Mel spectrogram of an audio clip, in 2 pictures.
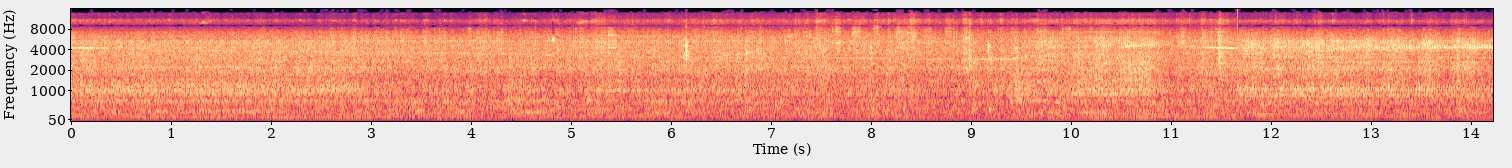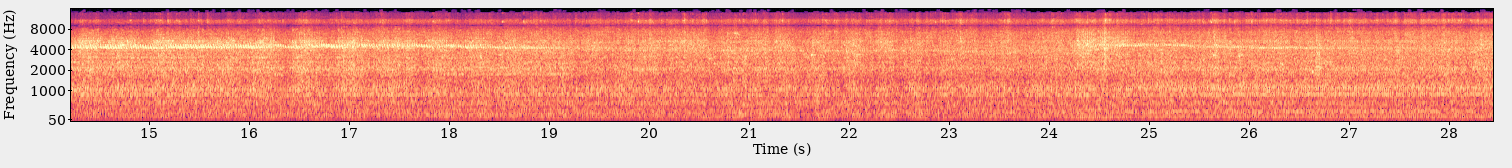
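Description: A John Deere farm tractor's engine running steadily, heard close from the operator's seat, its note shifting a few times.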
